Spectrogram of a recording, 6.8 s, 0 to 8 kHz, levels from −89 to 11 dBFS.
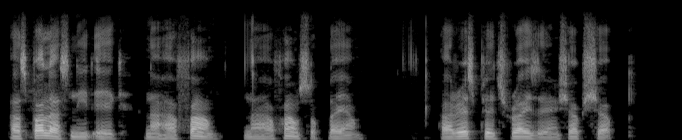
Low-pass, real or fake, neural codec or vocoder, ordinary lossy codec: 7.2 kHz; real; none; none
